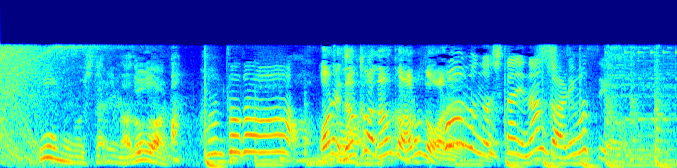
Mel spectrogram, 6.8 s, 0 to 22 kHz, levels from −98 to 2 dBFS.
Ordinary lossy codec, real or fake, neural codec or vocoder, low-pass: none; real; none; 7.2 kHz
